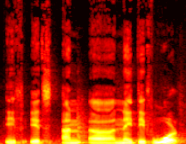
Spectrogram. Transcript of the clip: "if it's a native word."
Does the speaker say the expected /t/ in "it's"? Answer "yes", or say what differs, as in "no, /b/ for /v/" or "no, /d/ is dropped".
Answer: yes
